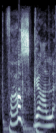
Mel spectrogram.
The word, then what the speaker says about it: France Gall: Et France Gall. – Ecco. – J'ai bien compris, David Benn, Music ABC, France Gall. – France Gall, ecco, credo che ci rimarrà veramente nella testa ormai.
